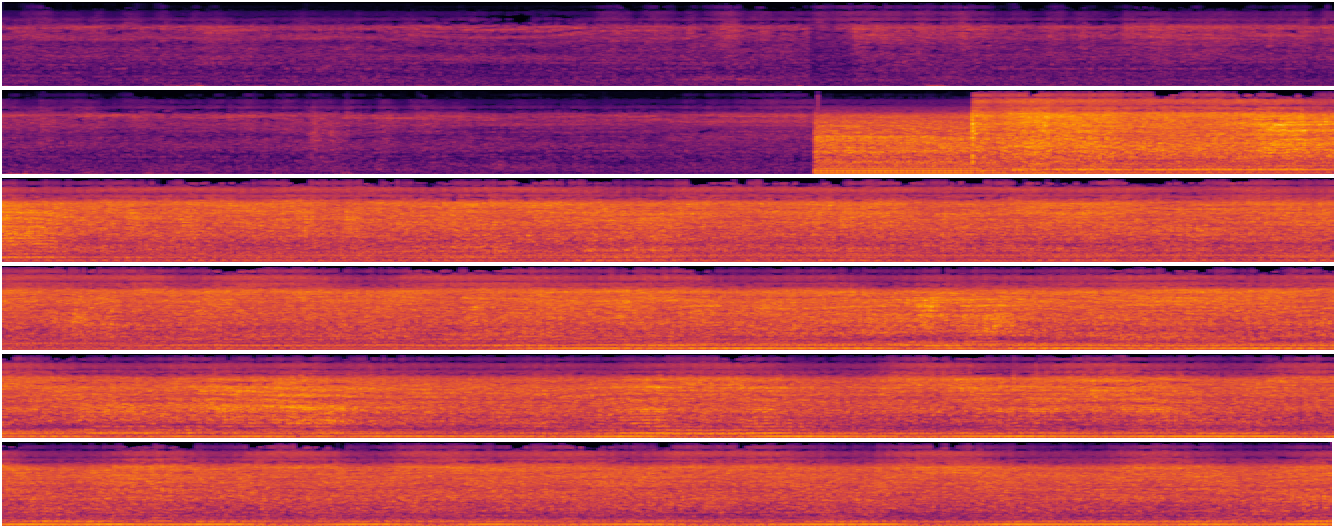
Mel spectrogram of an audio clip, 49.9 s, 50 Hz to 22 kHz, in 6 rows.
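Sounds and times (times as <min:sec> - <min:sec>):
broad hiss: 0:00.0 - 0:49.9
small petrol engine running: 0:13.4 - 0:49.9.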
